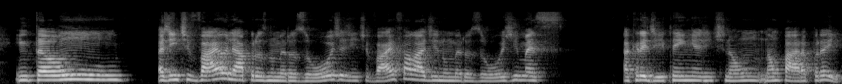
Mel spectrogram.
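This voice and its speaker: A woman speaks with a Goiânia accent at medium pitch. Her pace is moderate and her intonation fairly even. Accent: Goiânia accent, noticeable. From Goiás, central Brazil (Goiânia). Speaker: financial planner. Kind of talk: presentation in a conversation.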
